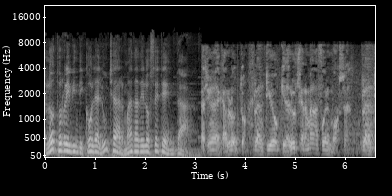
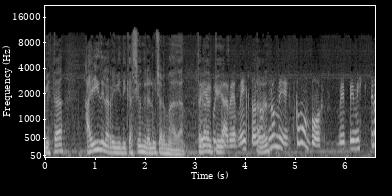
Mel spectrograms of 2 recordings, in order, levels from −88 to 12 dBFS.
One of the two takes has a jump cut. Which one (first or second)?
first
